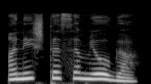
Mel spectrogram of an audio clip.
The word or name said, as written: ಅನಿಷ್ಟಸಂಯೋಗ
